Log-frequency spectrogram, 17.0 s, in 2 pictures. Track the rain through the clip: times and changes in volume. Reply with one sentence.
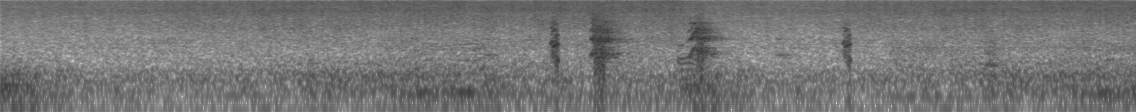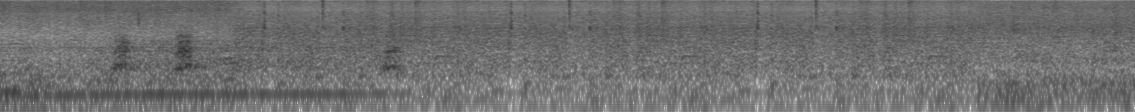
You can hear the rain from 0.0 to 16.9 s, at a steady volume.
